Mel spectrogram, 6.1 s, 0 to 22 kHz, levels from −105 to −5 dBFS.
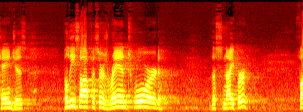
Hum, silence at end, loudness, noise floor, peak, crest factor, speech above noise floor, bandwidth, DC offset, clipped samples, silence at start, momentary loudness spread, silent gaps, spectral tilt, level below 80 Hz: none; 0 s; -15 LUFS; -45 dBFS; 0 dBFS; 16 dB; 30 dB; 9.8 kHz; under 0.1%; under 0.1%; 0 s; 14 LU; none; -6.5 dB/octave; -58 dBFS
